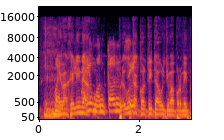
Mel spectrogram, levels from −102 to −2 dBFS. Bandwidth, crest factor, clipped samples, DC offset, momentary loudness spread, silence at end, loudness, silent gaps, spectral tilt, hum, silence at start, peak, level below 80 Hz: 16 kHz; 16 dB; under 0.1%; under 0.1%; 3 LU; 0 s; -28 LUFS; none; -5.5 dB/octave; none; 0 s; -12 dBFS; -40 dBFS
